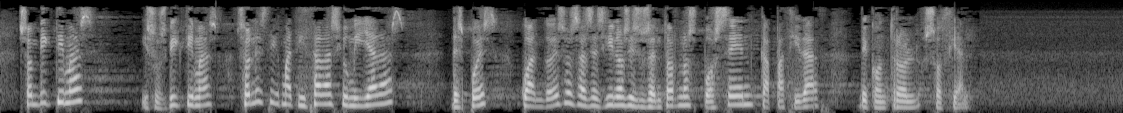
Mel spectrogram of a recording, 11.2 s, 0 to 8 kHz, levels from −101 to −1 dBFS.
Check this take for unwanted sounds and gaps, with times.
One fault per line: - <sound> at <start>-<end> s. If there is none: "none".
none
